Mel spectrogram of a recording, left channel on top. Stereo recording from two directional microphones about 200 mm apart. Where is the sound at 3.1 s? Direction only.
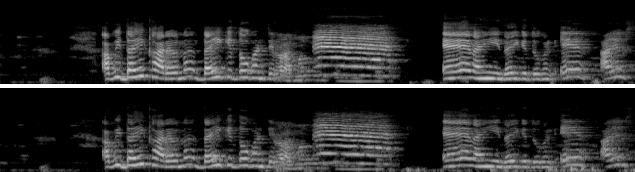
30° right (ahead or behind).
